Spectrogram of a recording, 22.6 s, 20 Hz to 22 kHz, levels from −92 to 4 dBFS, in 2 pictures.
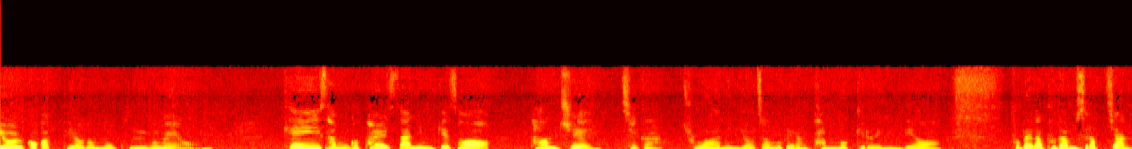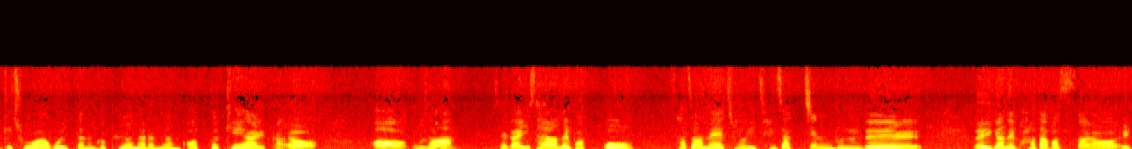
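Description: Soft consonants and word endings keep dropping out, sounding swallowed or faint, through five stretches: 0.64 to 8.6 s, 9.52 to 14.09 s, 15.03 to 17.08 s, 18.1 to 19.43 s and 21.07 s to the end. This is speech cut by the noise suppressor, which mistook quiet speech for the room noise sitting about 21 dB below it. It pulled those parts down by up to about 12 dB, over roughly 0.7 s in each of the first two stretches and only about 0.1 s and 0.2 s in the next two.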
